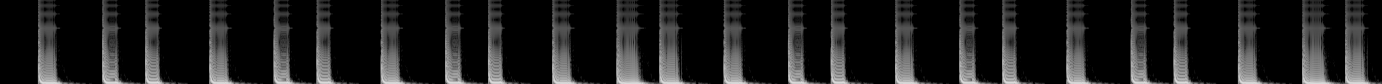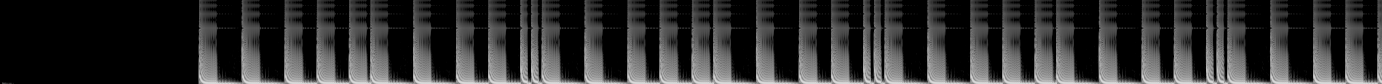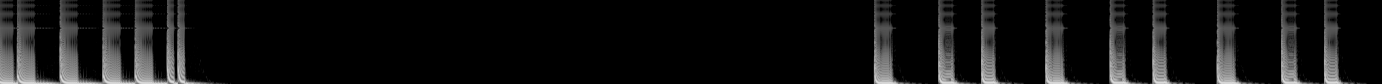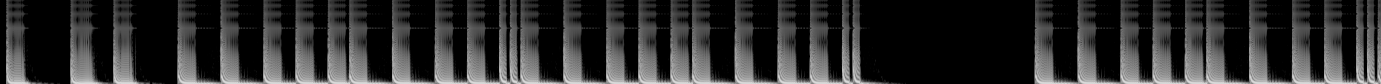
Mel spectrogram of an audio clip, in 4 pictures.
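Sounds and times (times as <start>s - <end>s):
kick drum: 0.4s - 11.6s, 12.4s - 13.7s, 15.8s - 29.7s, 36.4s - 50.2s, 51.8s - 55.2s.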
